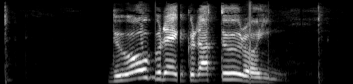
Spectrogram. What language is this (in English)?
Esperanto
